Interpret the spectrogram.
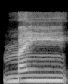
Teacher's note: this is idgham with gunna, so keep the sound in your nose for a longer time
